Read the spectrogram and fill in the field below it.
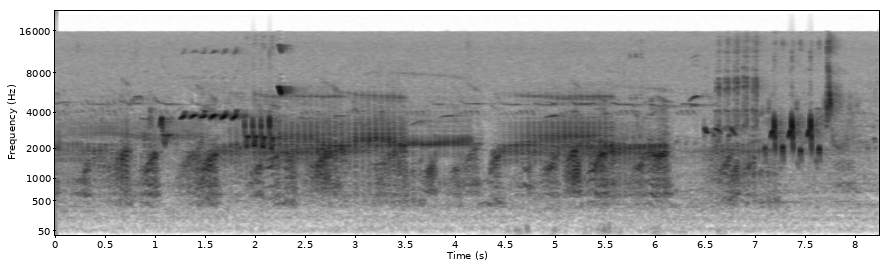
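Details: Several frogs croaking together in a loud, busy chorus of rattling, pulsed notes repeated in quick overlapping bouts, dipping briefly after six seconds before a burst of sharper, higher clicks.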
